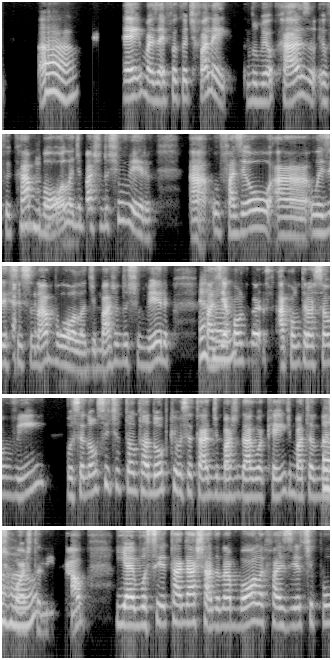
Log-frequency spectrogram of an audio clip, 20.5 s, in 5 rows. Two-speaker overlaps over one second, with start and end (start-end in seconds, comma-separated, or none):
none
